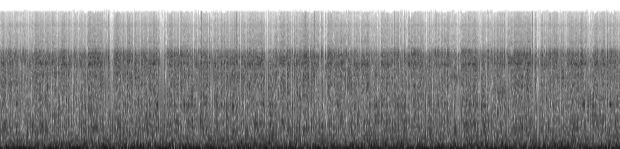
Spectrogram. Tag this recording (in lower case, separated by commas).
electronic music, music, techno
